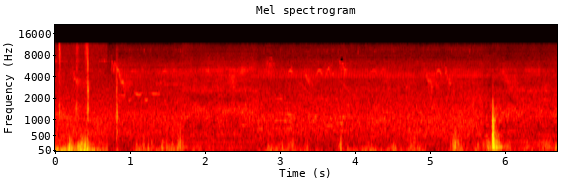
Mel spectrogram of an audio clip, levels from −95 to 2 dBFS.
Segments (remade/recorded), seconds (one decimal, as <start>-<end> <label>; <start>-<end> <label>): 0.0-1.7 recorded; 1.7-2.7 remade; 2.7-5.7 recorded; 5.7-6.7 remade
